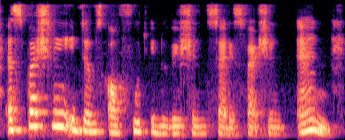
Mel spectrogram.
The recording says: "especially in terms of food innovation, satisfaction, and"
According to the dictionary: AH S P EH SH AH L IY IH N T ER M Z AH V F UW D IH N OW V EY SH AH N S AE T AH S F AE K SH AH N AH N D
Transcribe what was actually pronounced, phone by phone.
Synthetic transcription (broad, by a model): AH S P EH SH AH L IY IH N T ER M S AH F UW D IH N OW V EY SH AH N S AE T AH S F AE K SH AH N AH N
